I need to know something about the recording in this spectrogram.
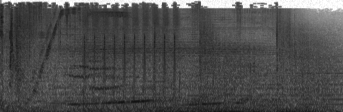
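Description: A rapid barrage of cannon blasts from a battery of cannons revealed in a spaceship's hull, firing at a swarm of grey fighters: loud booming shots in quick succession over a dense, rumbling roar, with sweeping whines and no voices.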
